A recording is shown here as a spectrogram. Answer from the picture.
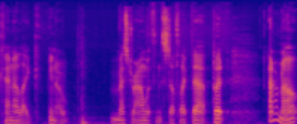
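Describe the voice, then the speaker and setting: Over a silent background on a very clean recording, a man talks at a very fast pace. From United States. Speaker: YouTuber reacting to a streamer. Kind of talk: reaction commentary. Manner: casual, with many fillers.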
